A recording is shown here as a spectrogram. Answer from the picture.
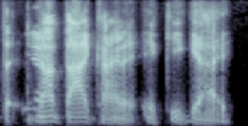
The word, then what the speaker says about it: Ikigai: And we've had different types of conversations related to this, but your Ikigai, did I say it right? – Yeah.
